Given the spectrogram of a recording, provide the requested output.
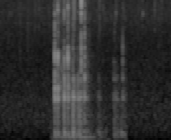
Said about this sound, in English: Nat twenty, baby. Let's fucking go. Okay. Fuck! I dropped the dice. oh, yep, there it goes. All right, well, we will never oh, get that one back.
